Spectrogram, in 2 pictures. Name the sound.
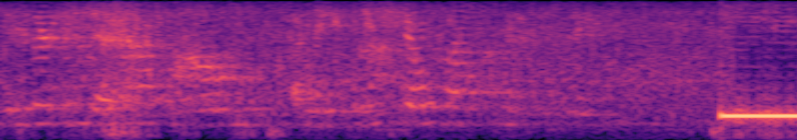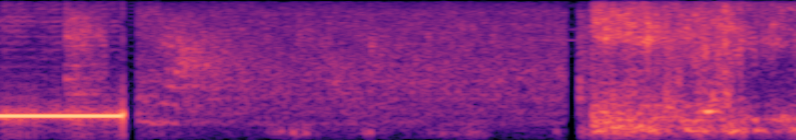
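telephone ringing tone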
